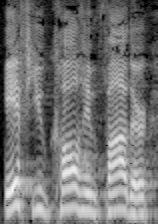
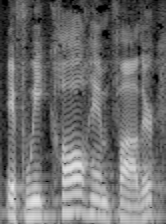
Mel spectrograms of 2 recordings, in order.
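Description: First: "if" pushed out firmly, the rest falling away; stress on IF. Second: "call" lifted and held, the line rising at the end; stress on CALL. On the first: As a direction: lean hard on the word "if" as a condition. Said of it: "Now the if is". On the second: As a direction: point to the word "call" as the key word. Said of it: "The word call here". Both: Shown as a demonstration.

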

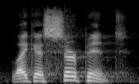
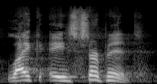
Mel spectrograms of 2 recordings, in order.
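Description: The two takes are said the same way.

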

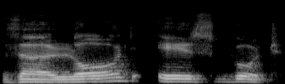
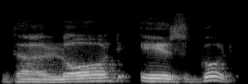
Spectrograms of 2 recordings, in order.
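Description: First: Very slow, every word spaced out; slow group recitation. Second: Slow, word by word, leaning on good; slow recitation again. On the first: Preacher leading children in slow recitation. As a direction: lead the children through it word by word. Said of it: "Say 'em with me now". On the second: Preacher repeating the line slowly with children. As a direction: say it with the children once more. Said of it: "Say it again". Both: Shown as a demonstration.

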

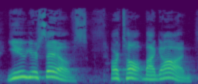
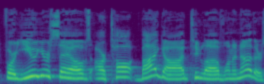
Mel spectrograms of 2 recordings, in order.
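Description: First: Slow, stressing "You yourselves"; emphatic. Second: Said in the usual way. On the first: Shown as a demonstration. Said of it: "He's emphatic about this". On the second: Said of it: "It's emphatic".

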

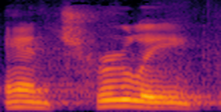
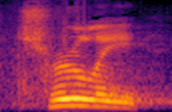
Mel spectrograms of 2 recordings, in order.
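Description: First: Said in the usual way. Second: Truly said louder, driven home; emphatic repeat. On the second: Real, not acted. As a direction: hammer the repeated truly harder. Preacher repeats word for emphasis.

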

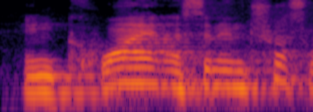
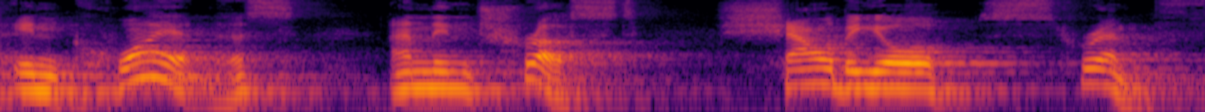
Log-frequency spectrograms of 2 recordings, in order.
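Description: First: Soft repeated phrase, much quieter; softer echo. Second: Very slow, each phrase given weight; slow scripture reading. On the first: Preacher echoing the promise quietly to the congregation. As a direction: murmur it back to yourself. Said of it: "repeats the phrase softly". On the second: Preacher reading the promise slowly to the congregation. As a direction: let each word settle. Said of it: "slow emphatic scripture reading". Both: Shown as a demonstration.

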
